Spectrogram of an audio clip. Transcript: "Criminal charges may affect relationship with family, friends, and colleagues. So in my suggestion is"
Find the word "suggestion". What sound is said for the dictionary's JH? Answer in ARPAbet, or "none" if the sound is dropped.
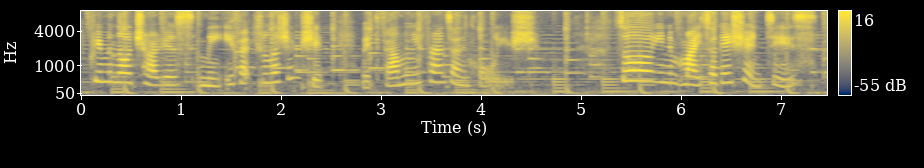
none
